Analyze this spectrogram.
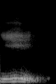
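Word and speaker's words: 意: called e now you sometimes see it spelled y i and sometimes you see it spelled just i but it's pronounced e and it means intention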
